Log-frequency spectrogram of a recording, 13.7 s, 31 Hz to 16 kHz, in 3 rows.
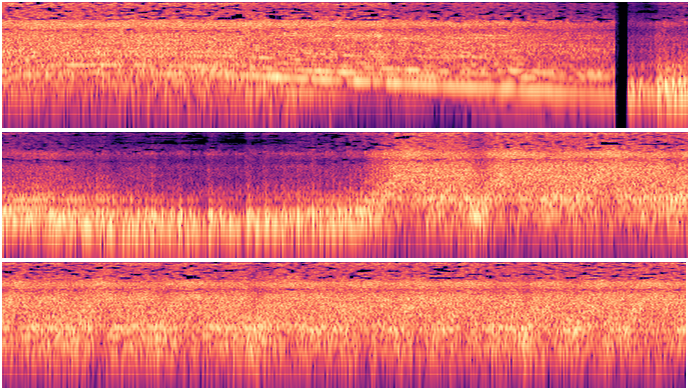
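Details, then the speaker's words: Carburetted motorcycle shown as a reference example of correct pilot jet and main jet carburetor settings, in a guide covering 2-stroke and 4-stroke bikes. The engine climbs cleanly through the revs, then holds a strong, even roar with no popping or stumbling; revving normally. "nah itu contoh yo yah settingan yang pas antara motor-motor yang itu"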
